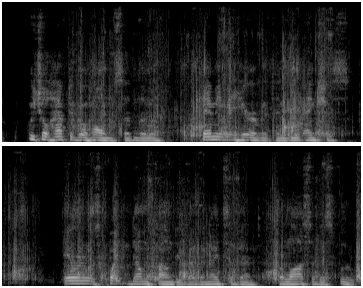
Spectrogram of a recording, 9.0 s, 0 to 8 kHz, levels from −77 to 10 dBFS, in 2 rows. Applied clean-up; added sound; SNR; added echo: none; Tools; 8 dB; reverberation time 0.2 s.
